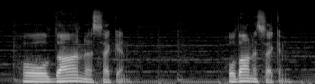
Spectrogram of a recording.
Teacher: And instead of saying it like hold on, we say a fluent hold on. The article a usually reduces to just a schwa sound, and connects to on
